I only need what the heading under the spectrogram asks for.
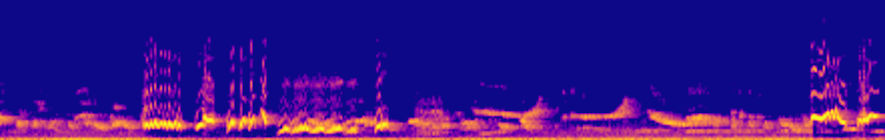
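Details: Orange-headed thrush, a caged songbird from North Bali, Singaraja, delivering loud varied chattering and whistled phrases, some sharp and repeated, others sliding, above a continuous low hum.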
